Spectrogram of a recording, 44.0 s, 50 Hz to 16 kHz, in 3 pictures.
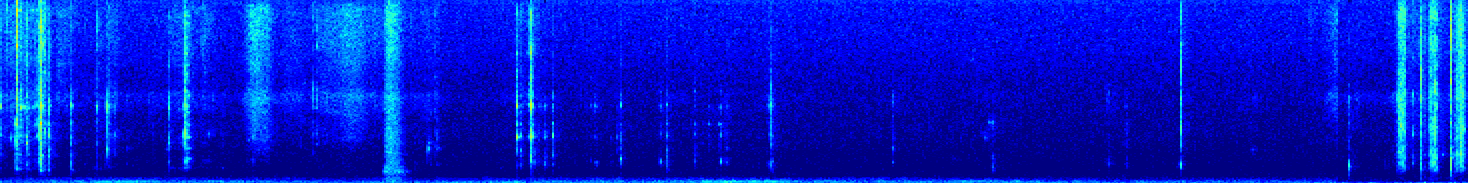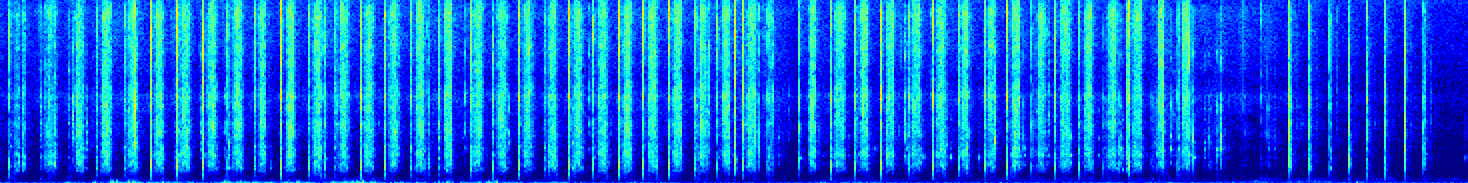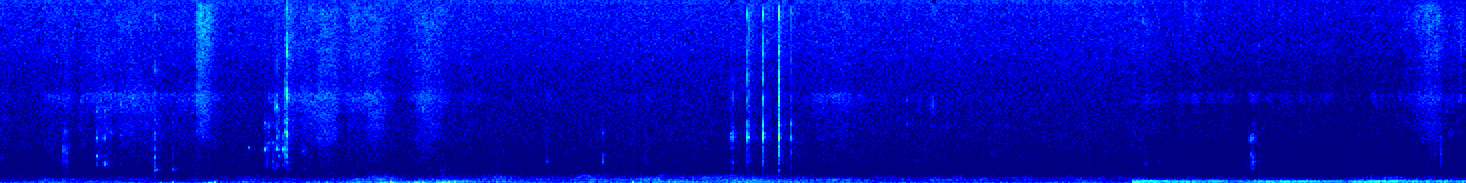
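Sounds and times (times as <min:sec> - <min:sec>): rapid scraping strokes: 0:13.9 - 0:29.0.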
